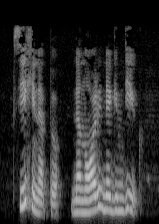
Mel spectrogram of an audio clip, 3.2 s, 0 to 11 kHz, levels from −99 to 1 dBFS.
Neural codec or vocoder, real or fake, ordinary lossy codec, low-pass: none; real; MP3, 32 kbps; 7.2 kHz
